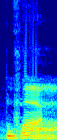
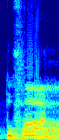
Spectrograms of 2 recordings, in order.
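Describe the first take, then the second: No difference in how they are said.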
